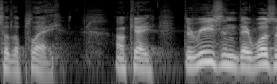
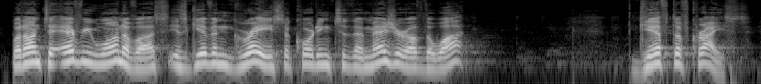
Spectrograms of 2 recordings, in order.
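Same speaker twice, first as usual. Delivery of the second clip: loud, declaiming scripture read; 4 dB louder than usual. Acted. Pastor reading Ephesians to the congregation, loud declamation. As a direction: proclaim the verses to the congregation.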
